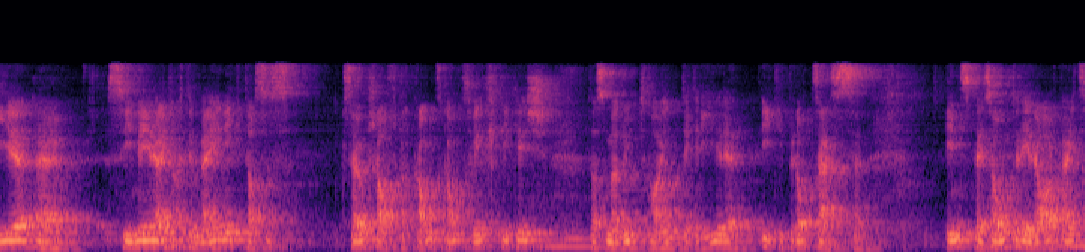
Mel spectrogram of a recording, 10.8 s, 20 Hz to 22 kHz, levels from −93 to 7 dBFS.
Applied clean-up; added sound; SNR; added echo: none; none; none; reverberation time 0.7 s.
